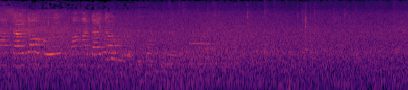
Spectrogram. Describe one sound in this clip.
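A steady murmur of people fills a covered street with a soft echo.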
